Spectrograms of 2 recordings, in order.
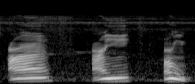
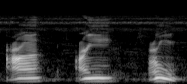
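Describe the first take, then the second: Both takes have the same delivery.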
